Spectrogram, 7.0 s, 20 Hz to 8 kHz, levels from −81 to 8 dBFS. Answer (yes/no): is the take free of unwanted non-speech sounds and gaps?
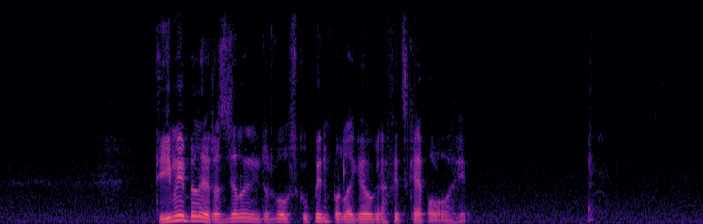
no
